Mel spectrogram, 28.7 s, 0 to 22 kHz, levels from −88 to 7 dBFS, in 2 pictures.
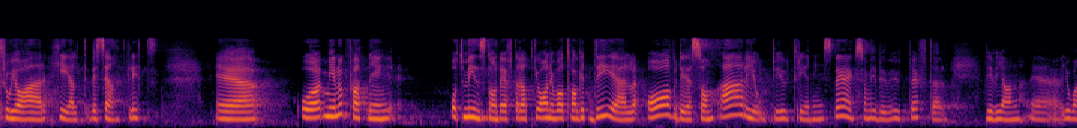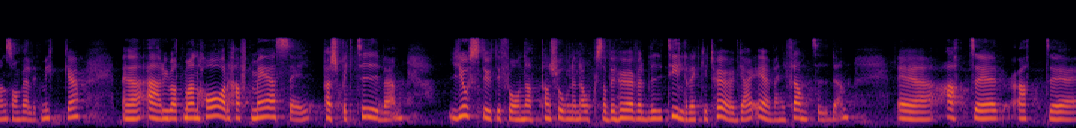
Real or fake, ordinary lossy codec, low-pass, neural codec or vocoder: fake; none; 7.2 kHz; codec, 16 kHz, 2 kbps, X-Codec, HuBERT features, trained on LibriSpeech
